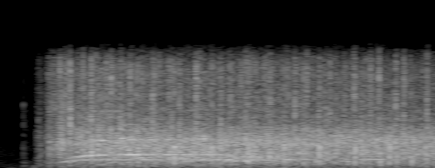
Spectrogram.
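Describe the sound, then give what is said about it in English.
A burst of applause starts almost immediately and holds steady, dense clapping from a sizable crowd filling the space at a fairly loud, even level for a few seconds. “Well, the crowd certainly agrees with that.”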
